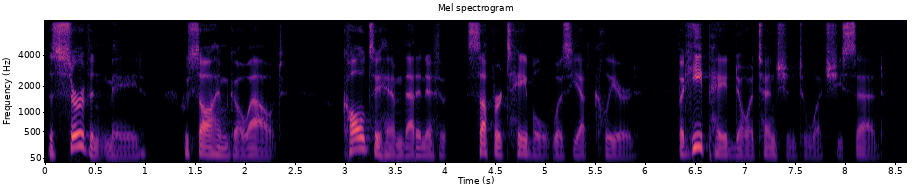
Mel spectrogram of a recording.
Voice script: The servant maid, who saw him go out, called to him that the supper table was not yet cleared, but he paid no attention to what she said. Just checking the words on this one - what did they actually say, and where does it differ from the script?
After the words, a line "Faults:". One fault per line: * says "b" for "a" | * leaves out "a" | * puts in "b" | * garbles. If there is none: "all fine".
The servant maid, who saw him go out, called to him that an supper table was yet cleared, but he paid no attention to what she said.
Faults:
* says "an" for "the"
* leaves out "not"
